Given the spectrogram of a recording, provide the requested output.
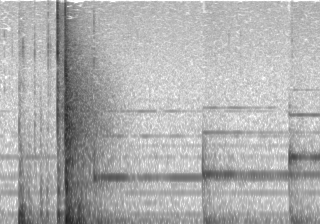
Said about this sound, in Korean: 난 그대로 욕실 문을 닫고 다시 침대로 돌아왔다.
